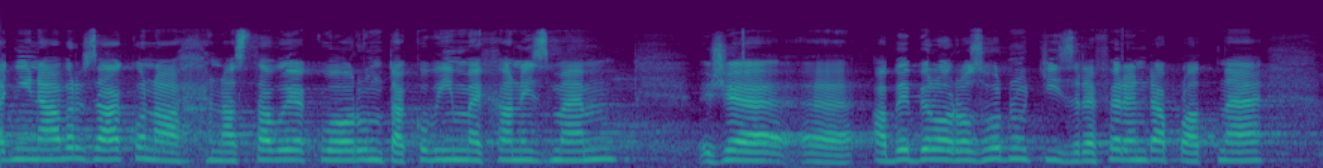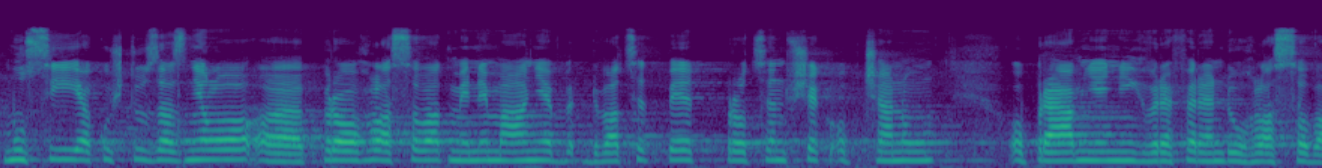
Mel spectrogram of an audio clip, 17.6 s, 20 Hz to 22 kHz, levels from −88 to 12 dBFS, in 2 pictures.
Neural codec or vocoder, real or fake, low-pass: none; real; 10.8 kHz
